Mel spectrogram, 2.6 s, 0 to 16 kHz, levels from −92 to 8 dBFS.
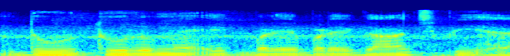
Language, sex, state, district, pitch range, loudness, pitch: Hindi, male, Jharkhand, Sahebganj, 90-95 Hz, -32 LUFS, 90 Hz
